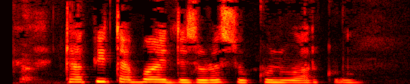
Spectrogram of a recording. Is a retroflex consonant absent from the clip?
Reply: no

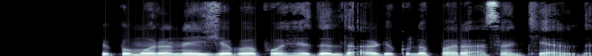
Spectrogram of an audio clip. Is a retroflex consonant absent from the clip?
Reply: no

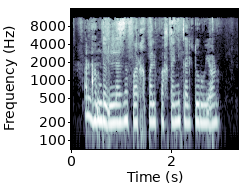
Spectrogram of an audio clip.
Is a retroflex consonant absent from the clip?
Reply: no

